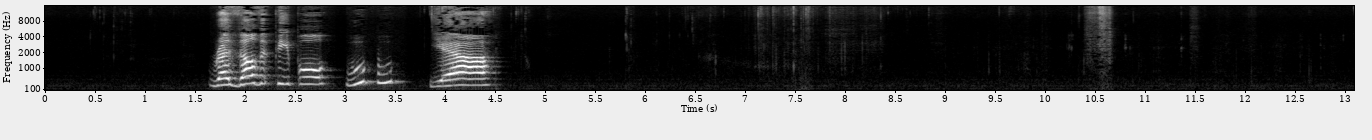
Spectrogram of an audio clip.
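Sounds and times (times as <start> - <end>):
faint crunching and chewing: 0.4 - 1.4, 4.6 - 13.0.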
